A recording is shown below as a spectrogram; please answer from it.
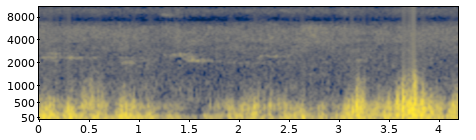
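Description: Irregular low rumble of wind buffeting a handheld camera's microphone outdoors, swelling louder about three seconds in.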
